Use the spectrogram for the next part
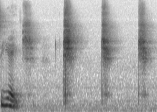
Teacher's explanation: you have a little bit of transients at the beginning followed by this turbulence so let's look at some graphs we have to the left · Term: affricate, affricate combination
